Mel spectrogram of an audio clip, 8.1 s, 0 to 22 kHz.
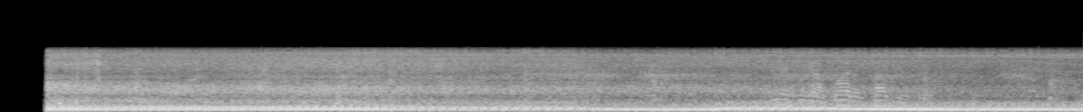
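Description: A 4x4 truck's engine running as it drives through mud: a deep steady drone that shifts in pitch about three seconds in and again about five and a half seconds in. Voices are heard briefly near the end.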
